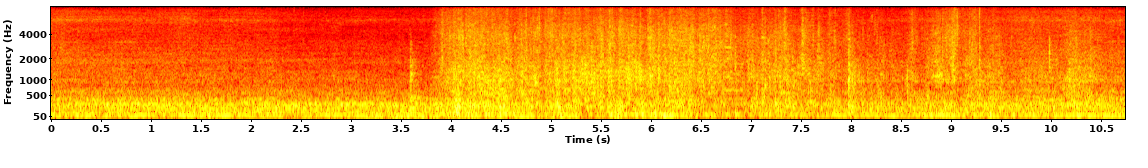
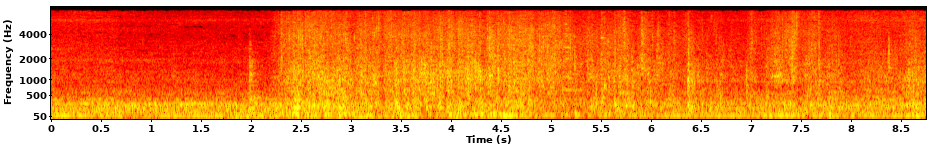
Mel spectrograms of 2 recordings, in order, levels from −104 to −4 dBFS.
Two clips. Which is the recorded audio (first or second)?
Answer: second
